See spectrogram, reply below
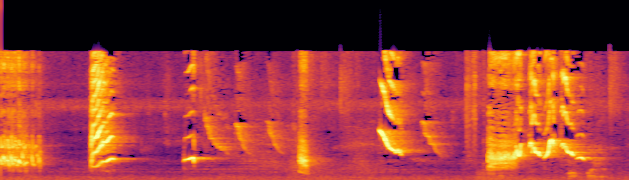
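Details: Indonesian Oriental magpie-robin in excited 'kongslet' mode, beak open and tail spread, delivering separate bursts of rising and falling whistles, steep downward sweeps and a closing run of rapid chattering notes.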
